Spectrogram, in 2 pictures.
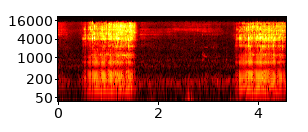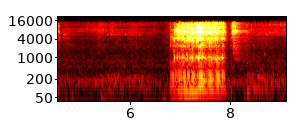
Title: Indian man snoring loudly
